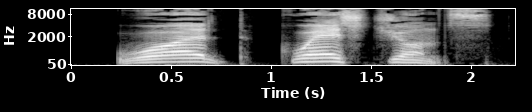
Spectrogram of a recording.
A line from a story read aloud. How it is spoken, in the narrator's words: It growled, the sound vibrating through her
